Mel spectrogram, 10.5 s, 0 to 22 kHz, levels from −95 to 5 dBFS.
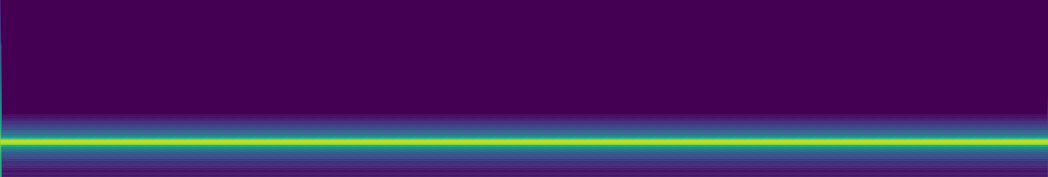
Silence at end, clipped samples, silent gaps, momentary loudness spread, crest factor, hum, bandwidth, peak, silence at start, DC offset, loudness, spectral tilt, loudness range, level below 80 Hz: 0 s; under 0.1%; none; 0 LU; 4 dB; none; 1 kHz; -2 dBFS; 0 s; under 0.1%; -7 LUFS; -7 dB/octave; 0 LU; under -90 dBFS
